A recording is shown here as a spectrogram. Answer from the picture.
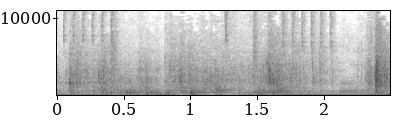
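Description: Rustling and rattling of a cardboard snack box being shaken with wrapped snack pouches inside, over background music with changing bass notes.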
